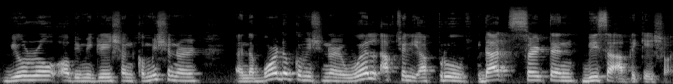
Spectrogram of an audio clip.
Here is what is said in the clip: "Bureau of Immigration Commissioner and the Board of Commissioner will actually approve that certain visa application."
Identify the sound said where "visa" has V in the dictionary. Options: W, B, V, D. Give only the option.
B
